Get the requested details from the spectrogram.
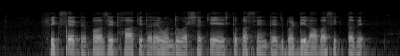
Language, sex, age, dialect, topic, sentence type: Kannada, male, 41-45, Coastal/Dakshin, banking, question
